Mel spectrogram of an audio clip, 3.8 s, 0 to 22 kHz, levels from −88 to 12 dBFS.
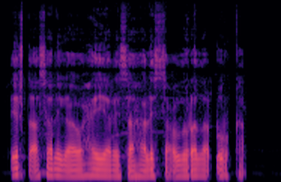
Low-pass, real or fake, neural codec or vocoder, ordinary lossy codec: none; real; none; none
